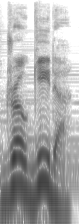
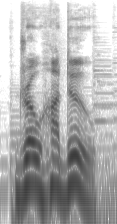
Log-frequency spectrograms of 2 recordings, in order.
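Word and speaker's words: Drogheda: The American cast consistently mispronounced the name of the central sheep station, Drogida, as Drogida, instead of using the correct Irish pronunciation, Droadu, creating a linguistic error that persisted through every episode of the miniseries.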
